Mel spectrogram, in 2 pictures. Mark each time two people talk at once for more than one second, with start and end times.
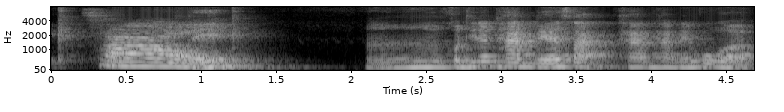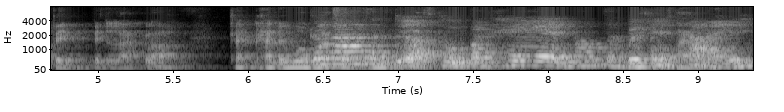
6.4-7.6

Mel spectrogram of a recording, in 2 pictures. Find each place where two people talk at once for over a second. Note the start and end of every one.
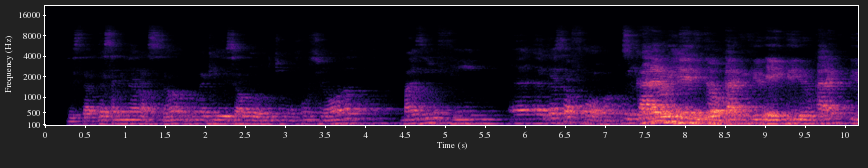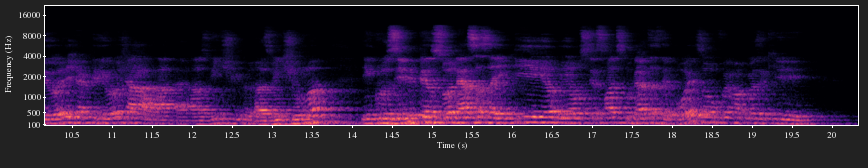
7.3-8.5

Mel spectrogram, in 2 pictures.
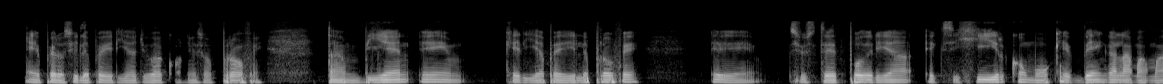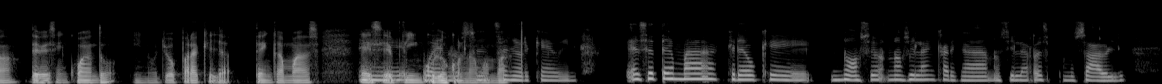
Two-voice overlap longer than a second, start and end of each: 15.2-16.7

